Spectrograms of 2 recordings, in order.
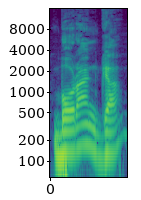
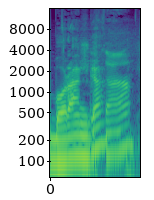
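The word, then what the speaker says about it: Boranga: Ο Λαμπέρτο Μποράνια. Μποράγκα, μάλλον, δεν είναι GN, είναι NG, άρα διαβάζεται Μποράγκα.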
